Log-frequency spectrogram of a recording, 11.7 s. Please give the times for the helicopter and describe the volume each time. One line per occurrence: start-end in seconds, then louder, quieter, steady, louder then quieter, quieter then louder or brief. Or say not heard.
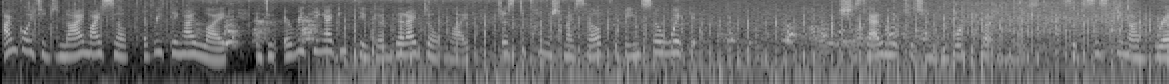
3.0-11.6 steady.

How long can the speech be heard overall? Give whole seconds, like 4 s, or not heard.
10 s.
